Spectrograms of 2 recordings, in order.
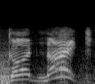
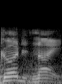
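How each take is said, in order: First: It is said loudly and forcefully. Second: It is said more quietly but firmly. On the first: "I didn't say it quite so loud. I didn't say it quite so forcefully" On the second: "But I did say it with conviction"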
